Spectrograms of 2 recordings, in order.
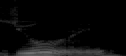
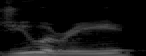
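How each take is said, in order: First: The middle vowel sound is dropped. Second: The middle vowel sound is pronounced. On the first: The speaker calls it right. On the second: The speaker calls it wrong.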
